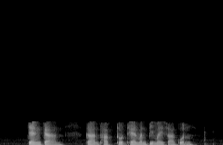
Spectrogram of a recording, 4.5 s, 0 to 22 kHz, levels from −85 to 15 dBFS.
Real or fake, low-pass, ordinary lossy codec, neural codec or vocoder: real; 3.6 kHz; MP3, 24 kbps; none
